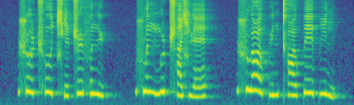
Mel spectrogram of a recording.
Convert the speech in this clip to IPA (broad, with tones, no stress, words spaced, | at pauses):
ʂo˥˧ʊ̯ʈ͡ʂʰo˥˩ʊ̯t͡ɕʰi˨˩ ʈ͡ʂɻ̩˥˧fə˥˩ny˩ | ʂwə˥˩nmu˥ ʈ͡ʂʰä˧˥ɕɥɛ˧˥ | ʂu˥ɑ˥˩ʊ̯py˧˥nkʰɑ˧˥ʊ̯ pe˥˧ɪ̯pi˥˩n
